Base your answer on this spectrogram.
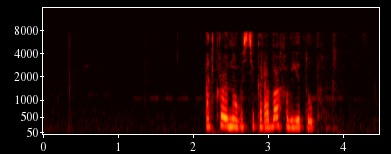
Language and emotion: Russian, neutral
